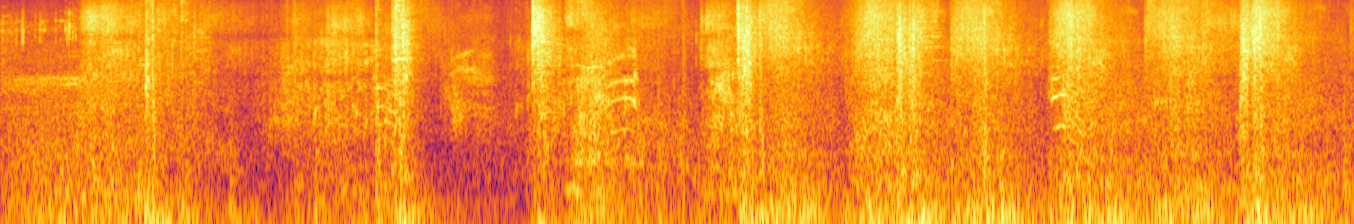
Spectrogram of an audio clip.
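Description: A giant wasp buzzes loudly.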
